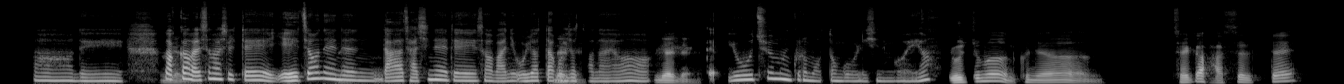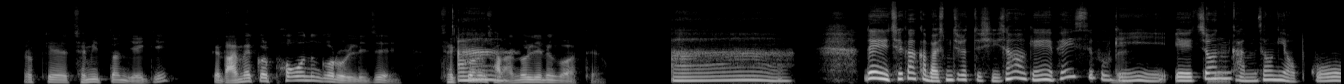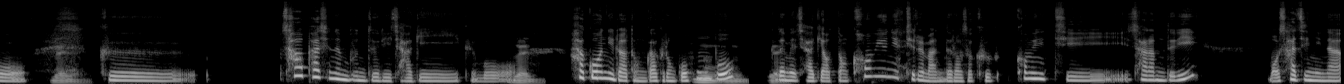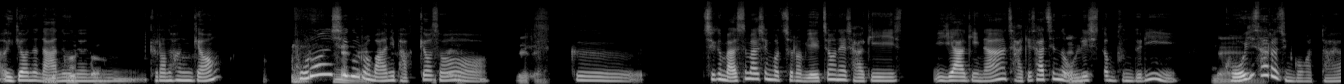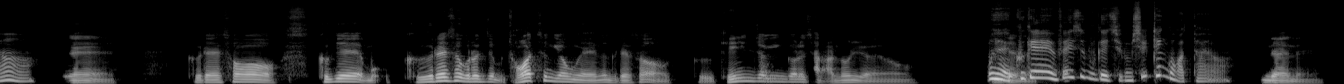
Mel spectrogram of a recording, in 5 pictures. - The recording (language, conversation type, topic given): Korean, podcast, 소셜 미디어에 게시할 때 가장 신경 쓰는 점은 무엇인가요?
- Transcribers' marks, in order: other background noise; throat clearing; tapping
